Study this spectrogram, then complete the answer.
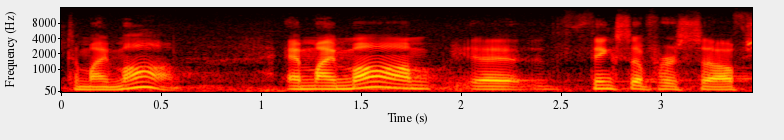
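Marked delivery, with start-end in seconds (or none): none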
